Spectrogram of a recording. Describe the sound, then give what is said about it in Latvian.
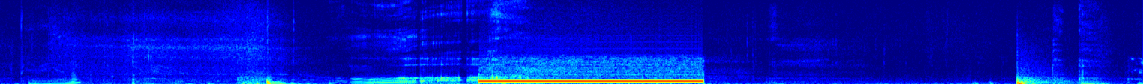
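A single loud, steady telephone ringing tone sounds for about a second and a half as a call is being placed to a representative from Iecava, with people talking before and after it. “Un tagad mēs zvanīsim iecavas pārstāvēju”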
